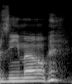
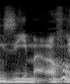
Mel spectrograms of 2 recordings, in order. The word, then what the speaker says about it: Zemo: If not for Zemo, because I think that's what left a bad taste in my mouth. I'm like, this character is, He rhymes with Nemo. – Yeah. Finding Zemo.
